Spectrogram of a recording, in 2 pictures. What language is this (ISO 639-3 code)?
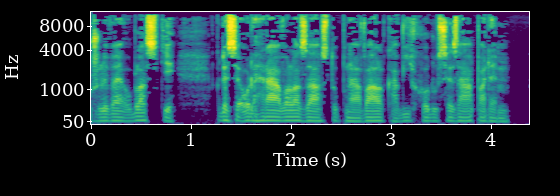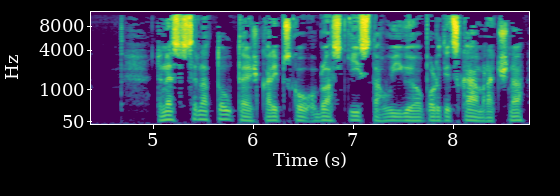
ces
